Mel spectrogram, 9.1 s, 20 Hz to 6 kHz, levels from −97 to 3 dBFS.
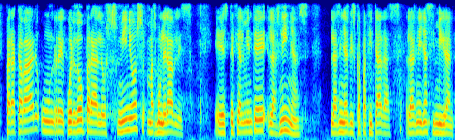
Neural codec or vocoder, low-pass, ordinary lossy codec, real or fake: codec, 16 kHz, 16 kbps, FunCodec, trained on LibriTTS, 50 frames a second; 5.4 kHz; none; fake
